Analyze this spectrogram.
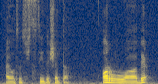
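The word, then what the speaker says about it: الرابع: Ar-Rabi', again, I'm not pronouncing the lam.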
